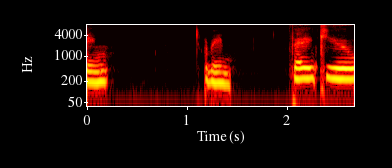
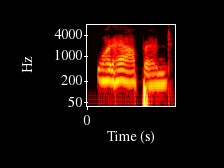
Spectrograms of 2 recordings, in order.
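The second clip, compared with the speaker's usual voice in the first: ordinary delivery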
